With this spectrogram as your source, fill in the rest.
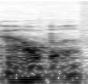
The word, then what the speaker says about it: Alba: It looks like Alba, like Jessica Alba. It's got epenthesis, so it's Alba.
